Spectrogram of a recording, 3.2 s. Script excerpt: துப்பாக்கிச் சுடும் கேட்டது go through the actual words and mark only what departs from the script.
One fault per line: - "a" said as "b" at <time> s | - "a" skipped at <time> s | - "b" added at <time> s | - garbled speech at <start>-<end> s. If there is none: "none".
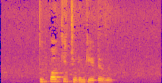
none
